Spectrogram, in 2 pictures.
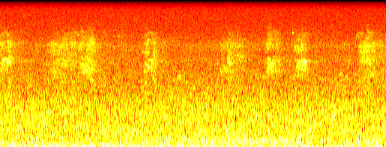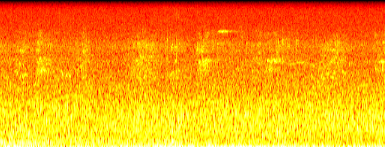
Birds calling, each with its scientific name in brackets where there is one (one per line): White-crowned Parrot (Pionus senilis)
